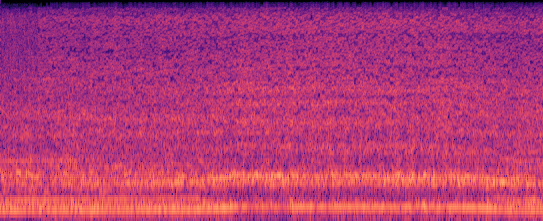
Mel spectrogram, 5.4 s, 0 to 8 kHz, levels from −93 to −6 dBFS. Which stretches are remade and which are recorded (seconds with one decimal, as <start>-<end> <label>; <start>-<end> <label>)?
0.0-3.7 recorded; 3.7-4.5 remade; 4.5-5.4 recorded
